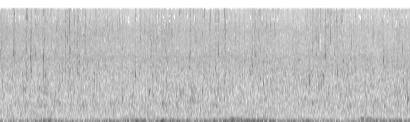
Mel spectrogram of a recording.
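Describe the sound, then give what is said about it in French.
Clear, cool flowing water, a steady, continuous babble and trickle with bright splashy texture that holds an even level throughout, with no other sounds. “Concentrez toute votre attention sur les sons de l'eau, purs, simples, envoûtants.”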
